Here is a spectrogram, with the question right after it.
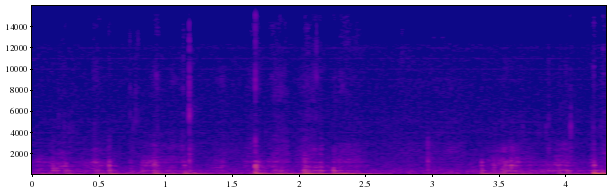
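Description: Short nails scratch and fingertips tap the scaly rind of a whole, solid pineapple lying on a table. Quiet, dry scratching and soft taps come over a low, dull rumble, with a few slightly firmer knocks that die away almost at once.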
